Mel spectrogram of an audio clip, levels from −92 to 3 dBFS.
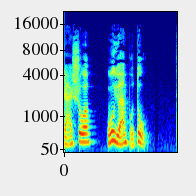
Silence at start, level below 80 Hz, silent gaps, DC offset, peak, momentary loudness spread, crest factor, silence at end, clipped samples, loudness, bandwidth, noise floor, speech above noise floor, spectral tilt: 0 s; -62 dBFS; none; under 0.1%; -2 dBFS; 9 LU; 18 dB; 0 s; under 0.1%; -18 LUFS; 14 kHz; -68 dBFS; 51 dB; -5.5 dB/octave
